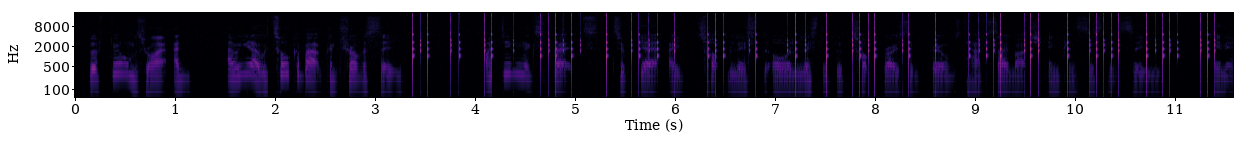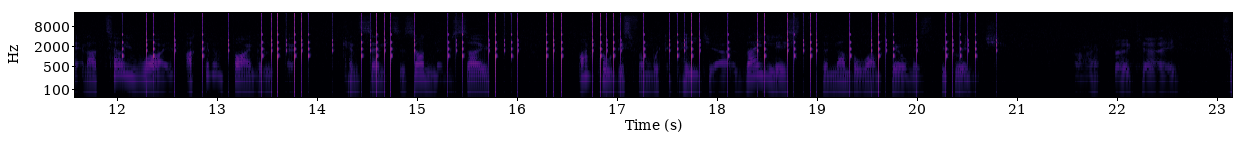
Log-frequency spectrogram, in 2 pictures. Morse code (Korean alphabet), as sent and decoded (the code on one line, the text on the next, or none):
.--- ... -.- .--. -.-- ..-. -.. ..-. / -- - ...- ..- .-.. .-.. -.. --.. -.- ..-
형제는 머리끝이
